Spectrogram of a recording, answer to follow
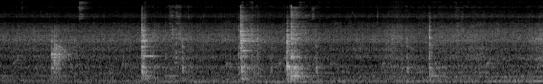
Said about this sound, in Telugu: ఇప్పుడు మనం వంకాయలు యాడ్ చేసుకున్నాము.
